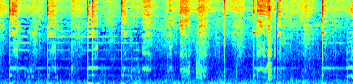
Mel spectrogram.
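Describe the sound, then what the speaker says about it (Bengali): Whole spices, including fenugreek, fennel, cumin, coriander seeds, white and black mustard and dried chillies, dry-roast in a wok, with repeated metallic scrapes and clinks of stirring over a light dry crackle, close by. "বন্ধুরা খোলায় ভালো করে আমি ভেজে নেবো"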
